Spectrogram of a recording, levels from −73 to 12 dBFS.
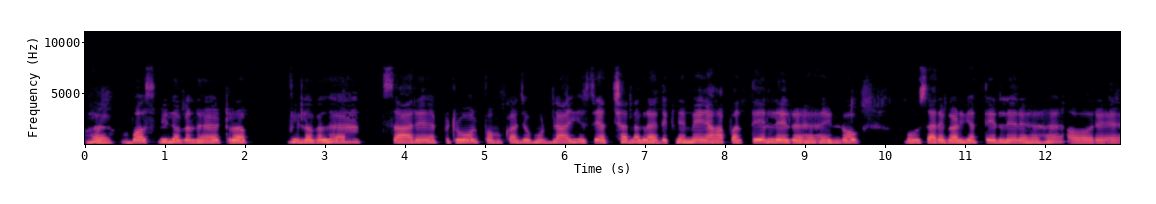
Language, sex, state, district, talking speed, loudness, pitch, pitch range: Hindi, female, Chhattisgarh, Korba, 180 wpm, -17 LUFS, 230 Hz, 225-235 Hz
